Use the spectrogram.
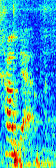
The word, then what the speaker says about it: Gouda: and we specialize in Gouda cheese which we pronounce as how death so all the cheese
